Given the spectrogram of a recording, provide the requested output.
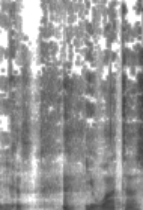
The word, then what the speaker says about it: Iwata: We actually took a break here a moment and looked up how to pronounce it. – I've only over, we've, you know. – Read it. – You read it. And no disrespect intended, but. – Iwata. – Iwata Satoru.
